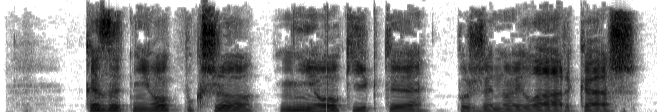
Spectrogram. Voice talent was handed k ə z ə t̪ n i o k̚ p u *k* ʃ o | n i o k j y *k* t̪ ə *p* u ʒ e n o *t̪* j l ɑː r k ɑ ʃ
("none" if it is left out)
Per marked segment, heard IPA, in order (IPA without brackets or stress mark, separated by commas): k, k, p, none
